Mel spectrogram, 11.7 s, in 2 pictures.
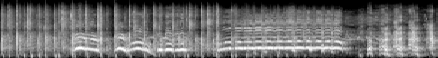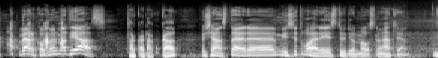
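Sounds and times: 
studio applause for a guest: 0.0s - 4.7s
laughter: 1.0s - 7.1s
speech: 5.1s - 11.6s.

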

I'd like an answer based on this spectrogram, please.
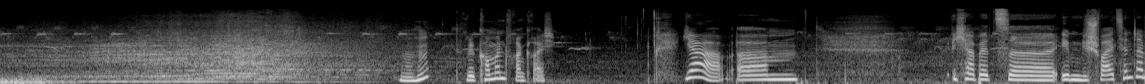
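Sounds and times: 
scooter driving past with buzzing engine: 0.0s - 5.1s
speech: 4.0s - 5.7s, 6.8s - 8.5s, 9.5s - 11.4s.

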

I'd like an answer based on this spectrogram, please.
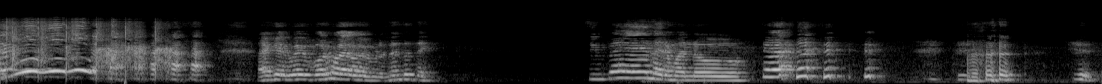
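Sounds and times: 
applause: 0.0s - 2.0s
speech: 2.6s - 4.4s, 5.9s - 11.0s.

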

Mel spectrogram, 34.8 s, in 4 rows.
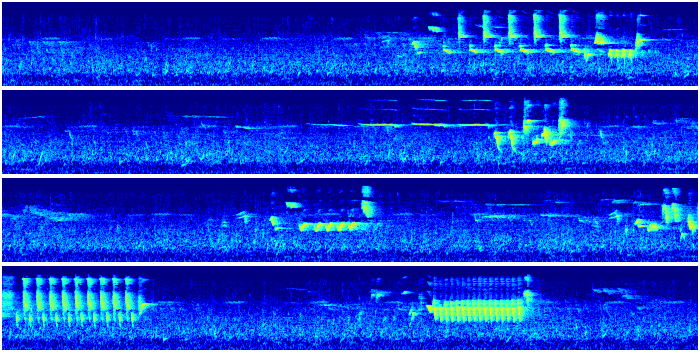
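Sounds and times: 
background hiss: 0.0s - 34.7s
nightingale song: 4.3s - 8.3s, 12.6s - 16.3s, 20.4s - 22.3s, 23.2s - 28.1s, 30.0s - 32.9s.

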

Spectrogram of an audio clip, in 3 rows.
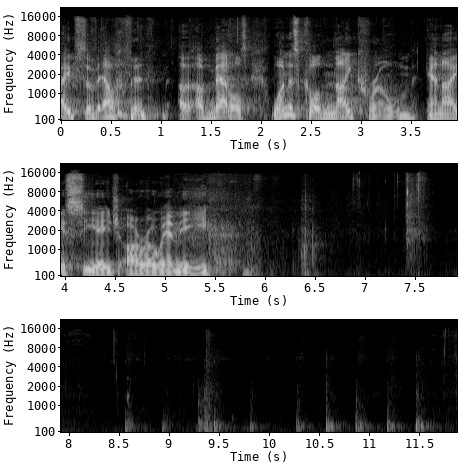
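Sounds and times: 
speech: 0.0s - 6.5s
writing the word nichrome on a board: 8.5s - 11.8s.

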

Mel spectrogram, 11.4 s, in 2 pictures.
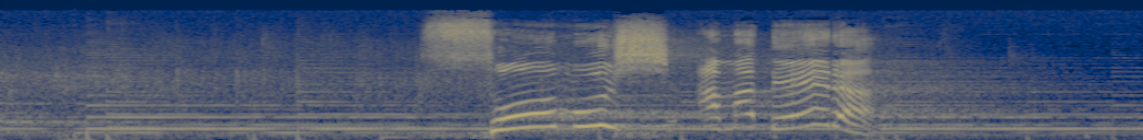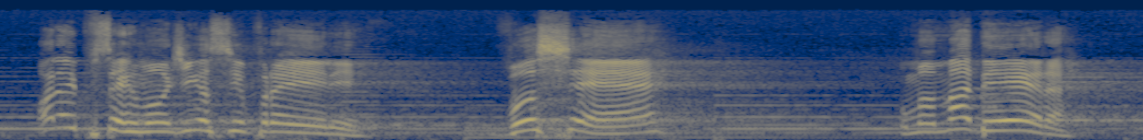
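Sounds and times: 
audience applauding: 0.0s - 3.6s
speech: 2.4s - 4.6s, 5.9s - 9.2s, 10.2s - 11.2s.

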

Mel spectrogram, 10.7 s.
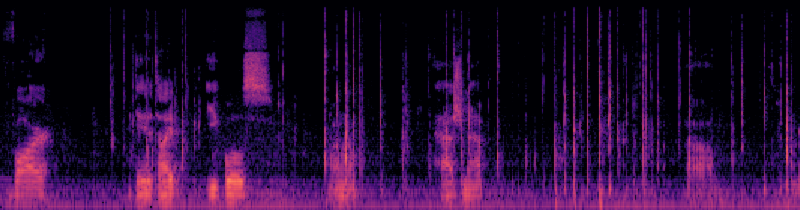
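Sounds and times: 
speech: 0.2s - 0.8s, 1.7s - 3.7s, 4.4s - 4.9s, 5.8s - 6.6s
typing code on a computer keyboard during a programming demo: 1.5s - 2.8s, 3.7s - 10.6s.

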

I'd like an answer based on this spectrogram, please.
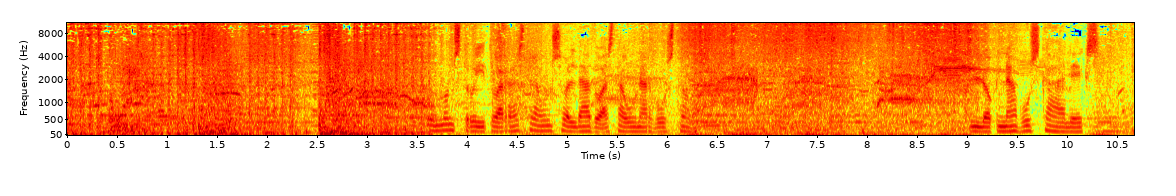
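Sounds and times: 
rapid gunfire in a fantasy adventure film: 0.0s - 4.6s, 6.0s - 9.2s
speech: 3.9s - 6.9s, 9.0s - 10.6s.

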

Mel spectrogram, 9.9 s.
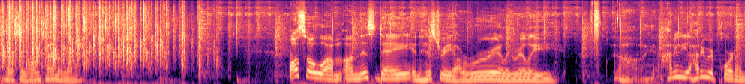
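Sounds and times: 
round of applause: 0.0s - 3.1s
speech: 0.1s - 1.2s, 3.9s - 7.5s, 8.2s - 9.9s.

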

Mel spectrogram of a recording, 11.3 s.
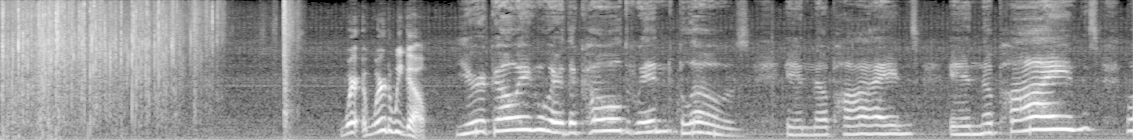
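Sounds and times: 
paper or wrapper crumpled into a ball: 0.0s - 3.0s
speech: 3.4s - 11.3s.

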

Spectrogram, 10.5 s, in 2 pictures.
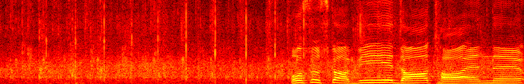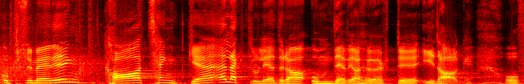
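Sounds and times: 
audience applause: 0.0s - 7.0s
speech: 2.9s - 10.4s.

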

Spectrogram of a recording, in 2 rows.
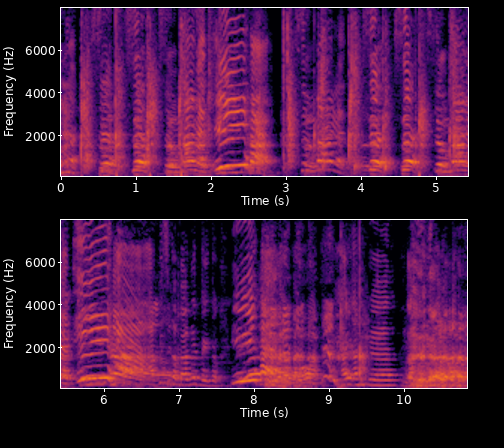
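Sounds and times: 
rhythmic cowboy-style clapping: 0.0s - 6.7s, 8.9s - 9.6s
loud sing-song voices chanting together: 0.0s - 7.0s
laughter: 7.8s - 10.8s
speech: 8.1s - 10.8s.

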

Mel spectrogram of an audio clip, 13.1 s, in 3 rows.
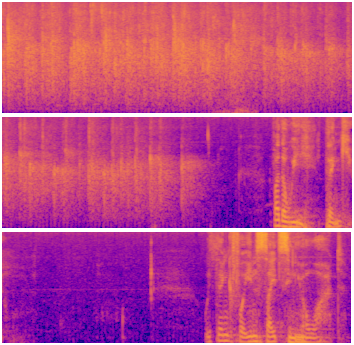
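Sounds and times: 
audience clapping: 0.0s - 7.1s
speech: 7.8s - 8.8s, 11.4s - 13.1s.

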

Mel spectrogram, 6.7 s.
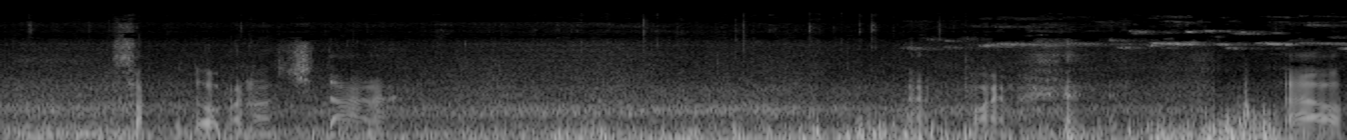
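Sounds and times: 
speech: 0.6s - 2.2s, 4.8s - 6.7s
wind in New York roaring across the microphone: 2.0s - 6.7s
laughter: 4.9s - 5.8s.

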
